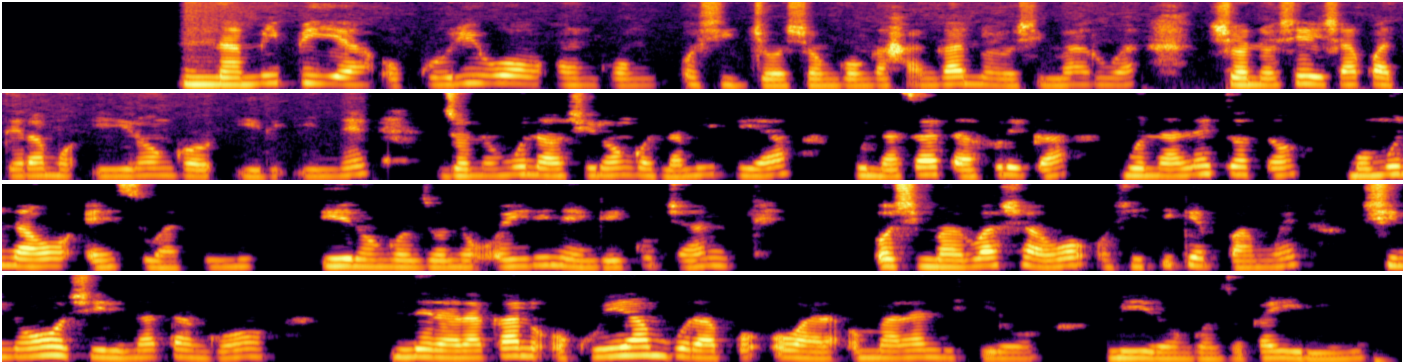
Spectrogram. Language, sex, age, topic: Oshiwambo, female, 25-35, finance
